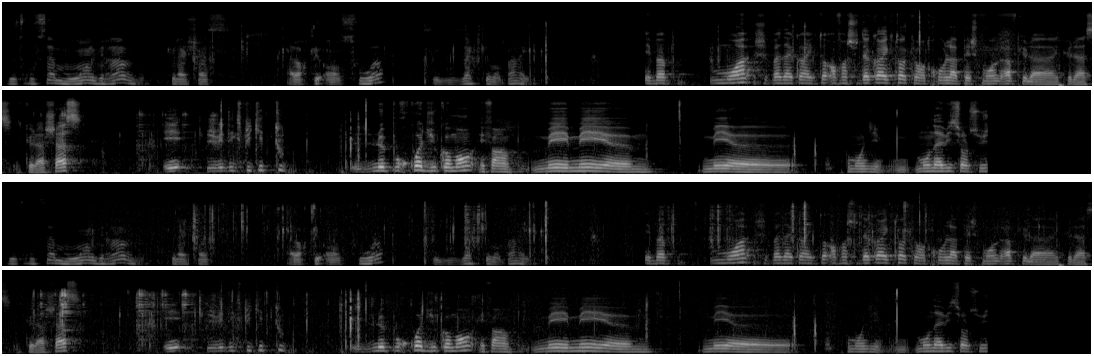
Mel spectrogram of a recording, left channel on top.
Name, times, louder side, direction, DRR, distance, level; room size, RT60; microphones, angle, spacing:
voice 1, 0.1-2.3 2.8-3.8 4.2-5.4, left 2 dB, 75° left, 1.8 m, -47 dB
sound 1, 0.8-19.8, right 12 dB, 70° right, 0.7 m, -48 dB
voice 2, 6.4-11.7 12.5-13.8 14.4-17.4 17.9-18.9 19.3-20.8, left 4 dB, 35° left, 0.3 m, -35 dB
head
